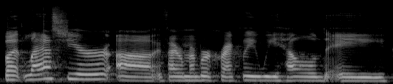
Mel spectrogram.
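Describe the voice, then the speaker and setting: Low-pitched American woman, informal. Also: fairly even intonation, a little slow. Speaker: council member. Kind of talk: informal meeting discussion. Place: large council chamber, indoors.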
